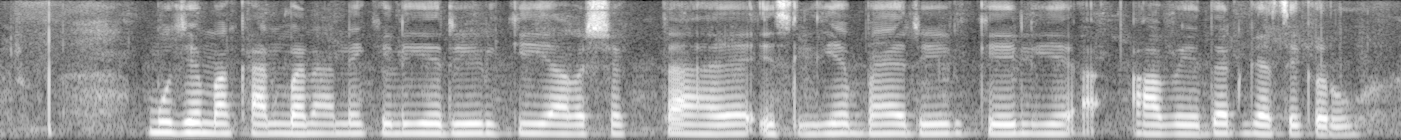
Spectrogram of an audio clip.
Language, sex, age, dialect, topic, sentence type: Hindi, male, 18-24, Marwari Dhudhari, banking, question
